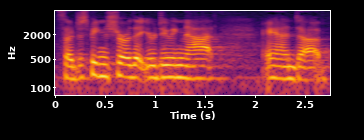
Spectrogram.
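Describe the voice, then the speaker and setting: A woman, an orthodontist giving a loud, lively classroom talk to children. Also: lowish voice, a little slow, low-quality recording. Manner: loud and lively, sing-song call-and-response.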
